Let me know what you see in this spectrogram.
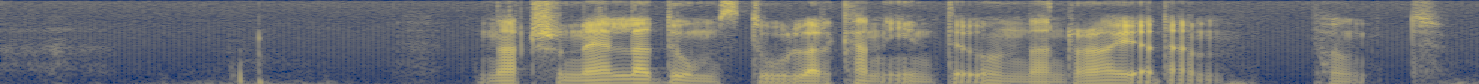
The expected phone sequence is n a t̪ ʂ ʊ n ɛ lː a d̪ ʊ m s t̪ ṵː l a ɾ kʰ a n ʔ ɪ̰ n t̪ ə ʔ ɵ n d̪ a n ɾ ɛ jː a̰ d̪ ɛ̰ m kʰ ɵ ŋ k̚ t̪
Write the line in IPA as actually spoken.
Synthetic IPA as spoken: n a t̪ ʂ ʊ n ɛ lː a d̪ ʊ m s t̪ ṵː l a ɾ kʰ a n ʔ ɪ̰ n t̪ ə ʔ ɵ n d̪ a n ɾ œ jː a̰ d̪ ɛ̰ m pʰ ɵ ŋ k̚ t̪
